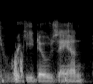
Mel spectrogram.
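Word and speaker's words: Rikidozan: his name was pronounced Ricky Dozan.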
